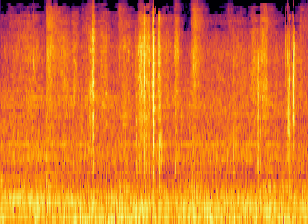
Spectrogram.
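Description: Steady low rumble of station background noise, with a few short sharp clicks about a second in.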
